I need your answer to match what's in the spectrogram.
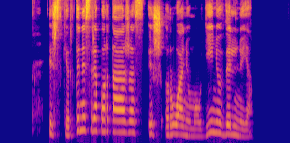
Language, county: Lithuanian, Kaunas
